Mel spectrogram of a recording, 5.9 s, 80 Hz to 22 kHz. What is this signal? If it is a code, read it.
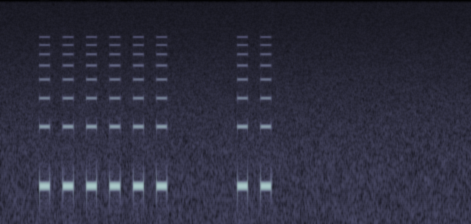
Beep code, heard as beeps from a small speaker, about 750 Hz. 6-2.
